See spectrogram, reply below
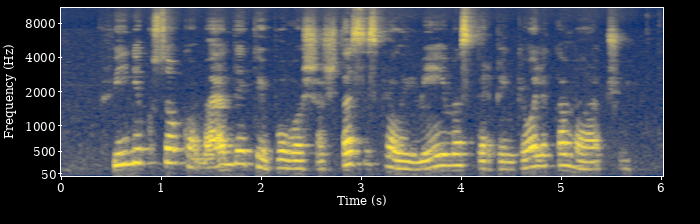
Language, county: Lithuanian, Telšiai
